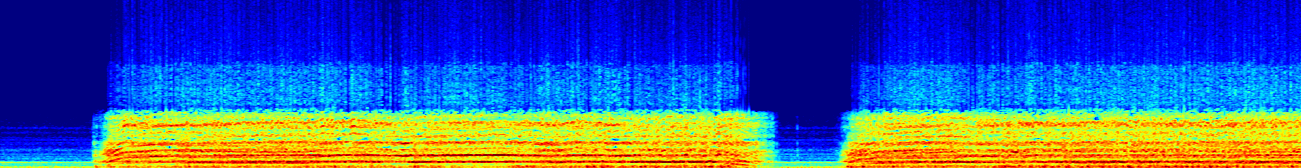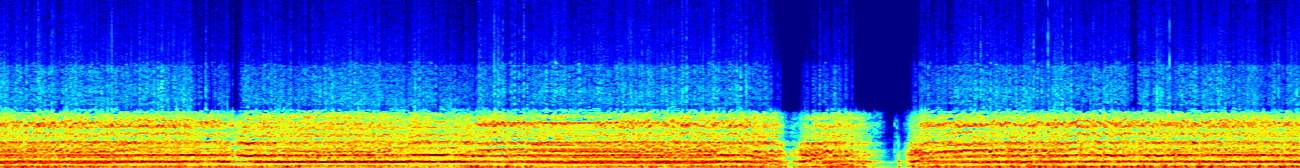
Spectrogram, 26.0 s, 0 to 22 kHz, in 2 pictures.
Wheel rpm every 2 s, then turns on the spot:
60, 210, 220, 170, 100, 210, 210, 220, 220, 220, 120, 150, 230.
none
